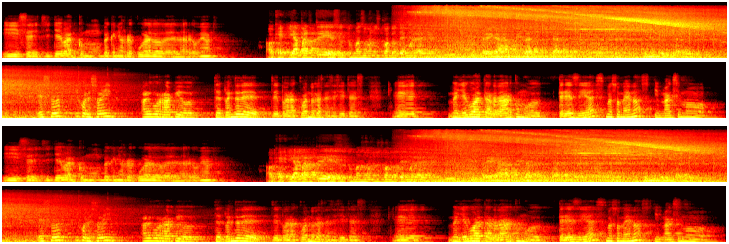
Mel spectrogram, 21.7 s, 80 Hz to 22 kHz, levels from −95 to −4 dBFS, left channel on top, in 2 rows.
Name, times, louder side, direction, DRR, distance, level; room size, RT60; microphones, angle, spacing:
voice 1, 0.0-3.2 11.4-12.6 13.0-16.3 16.7-17.2 17.6-21.4, left 2 dB, 50° left, 9 dB, 1.8 m, -28 dB
voice 2, 4.0-10.4, left 1 dB, 70° left, -1 dB, 7.5 m, -27 dB
sound 1, 5.9-12.8, left 4 dB, 25° left, 1.6 m, -26 dB
sound 2, 6.4-13.1 13.4-13.5, right 2 dB, 20° right, 3.3 m, -35 dB
25.5 x 19.5 x 5.3 m, 0.97 s
head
